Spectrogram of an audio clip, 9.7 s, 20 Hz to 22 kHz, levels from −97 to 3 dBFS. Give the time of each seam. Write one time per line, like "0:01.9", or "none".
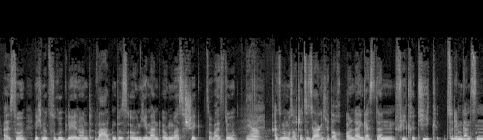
none

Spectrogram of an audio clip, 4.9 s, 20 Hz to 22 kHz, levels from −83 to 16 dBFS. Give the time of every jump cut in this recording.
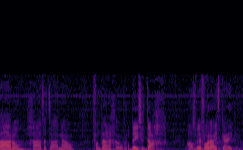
0:02.5
0:03.7

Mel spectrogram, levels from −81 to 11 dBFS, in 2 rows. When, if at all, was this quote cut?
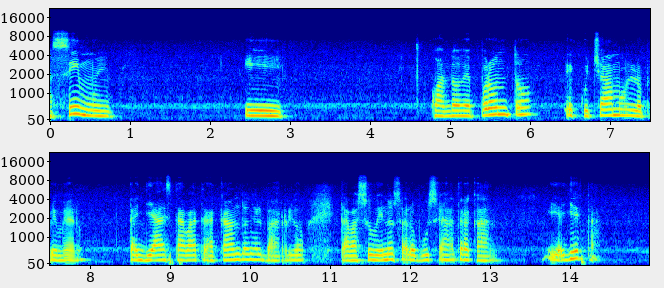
0:13.6

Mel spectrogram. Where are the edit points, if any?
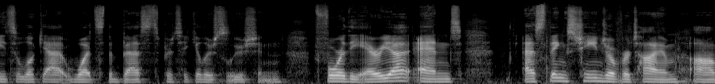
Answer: none

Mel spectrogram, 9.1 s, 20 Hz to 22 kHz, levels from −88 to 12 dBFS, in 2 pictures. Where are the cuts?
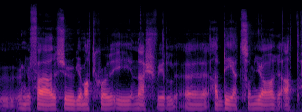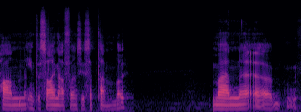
0:04.9

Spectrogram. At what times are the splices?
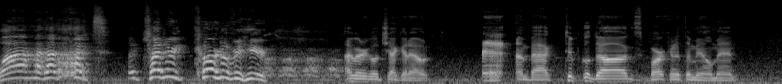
0:03.4

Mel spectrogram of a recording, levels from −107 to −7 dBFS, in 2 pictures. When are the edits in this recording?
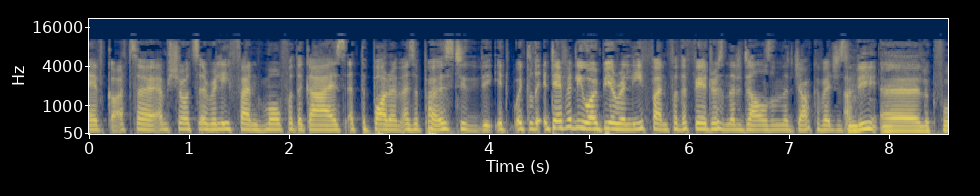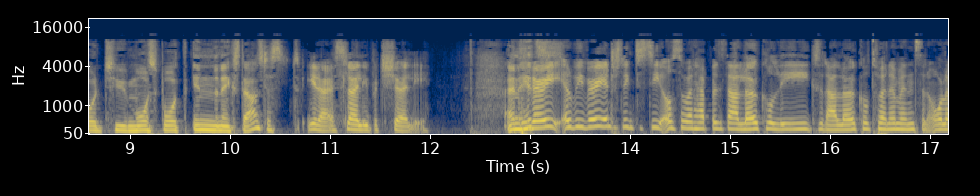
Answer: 0:07.5
0:10.3

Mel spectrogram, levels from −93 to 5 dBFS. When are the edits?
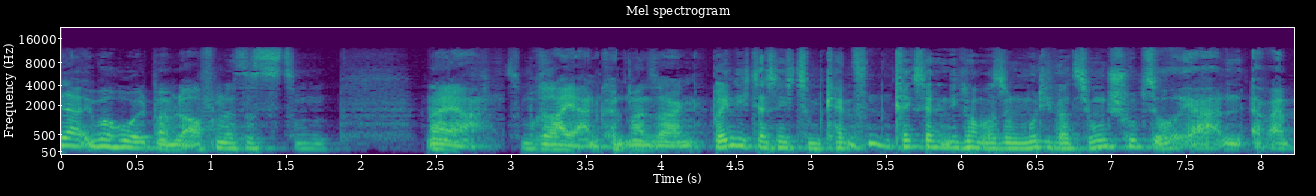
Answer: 0:02.9

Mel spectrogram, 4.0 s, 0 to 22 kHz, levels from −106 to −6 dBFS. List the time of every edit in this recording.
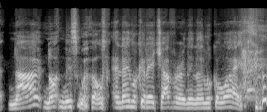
0:01.6

